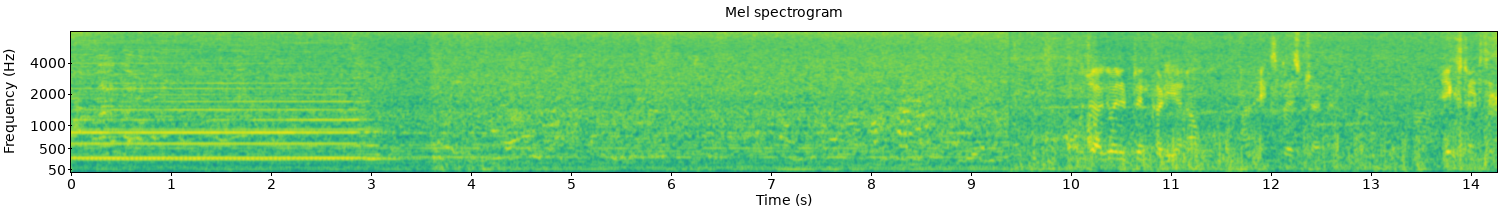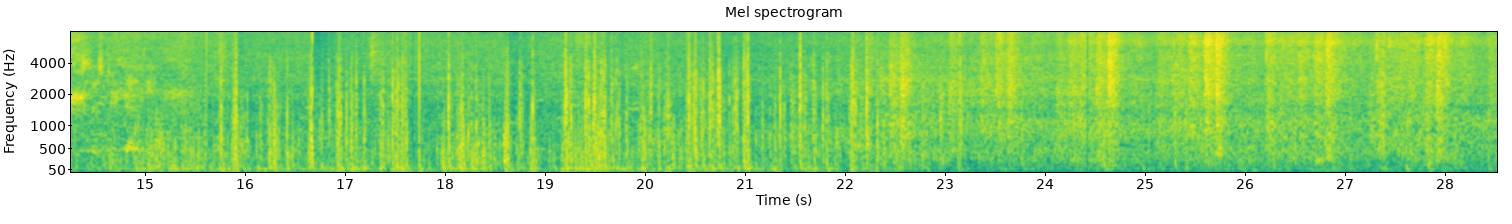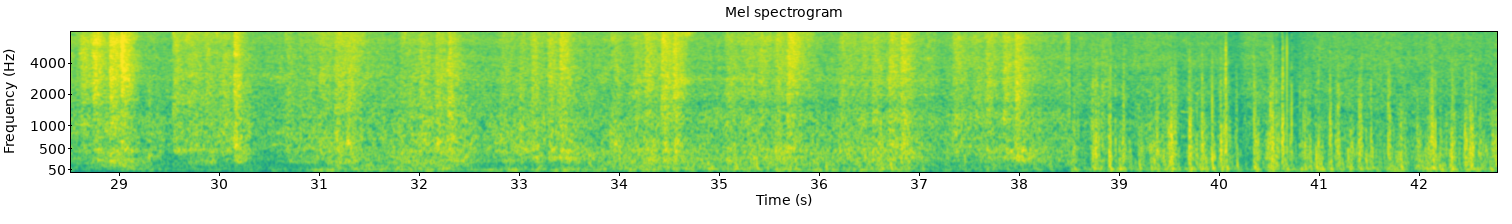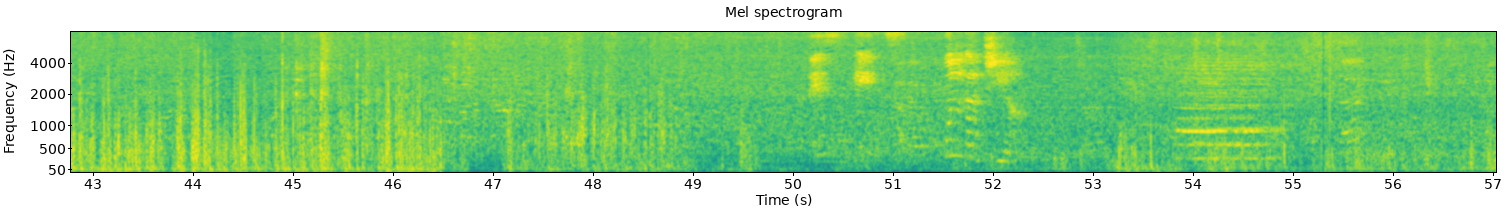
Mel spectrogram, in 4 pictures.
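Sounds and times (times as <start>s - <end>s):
train wheels rumbling on rails: 0.0s - 57.0s
wheels clacking over rail joints: 18.9s - 40.2s.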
